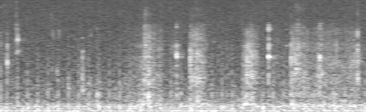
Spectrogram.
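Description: Crunchy bites and chewing of a Go Max Go vegan crunch candy bar, close to the mic, with irregular crisp crackles over a quiet room.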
